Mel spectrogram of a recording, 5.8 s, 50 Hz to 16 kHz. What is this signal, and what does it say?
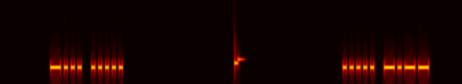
Morse code, heard as a keyed tone, about 28 wpm, 700 Hz. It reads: B 5 5 Y
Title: Single-Letter Single-Number 28wpm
